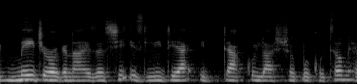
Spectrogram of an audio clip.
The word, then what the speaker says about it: Idakula: one of the major organizers she is Lydia idakula sh tell me I pronounce that right you did y well done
